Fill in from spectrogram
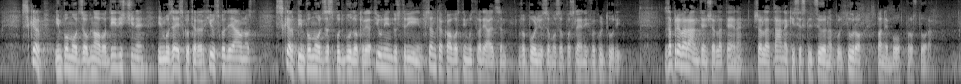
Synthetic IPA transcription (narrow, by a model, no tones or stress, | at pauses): skəɾpinpɔmoːd͡ʒzaɔbnɔːʋɔd̪eːd̪iʃt͡ʃinɛinmuzɛjskɔt̪ɛɾaɾxiwskɔd̪ɛjaːwnɔst̪ | skəɾpinpɔmoːt͡ʃzaspɔd̪buːd̪ɔkɾɛat̪iwnɛind̪ust̪ɾiːjiːnwsəmkakɔːʋɔst̪nimust̪ʋaɾjaːlt̪səmʋəpoːljusamɔzapɔslɛːnixʋəkult̪uːɾḭ | zapɾɛʋaɾant̪ɛinʃaɾlat̪ɛnɛʃaɾlat̪aːnɛkisɛsklit̪sujɛnakult̪uːɾɔpanɛbopɾɔst̪o̰ːɾa̰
